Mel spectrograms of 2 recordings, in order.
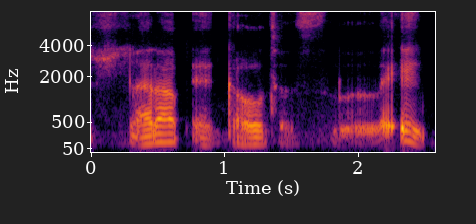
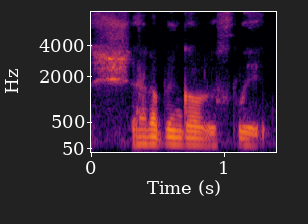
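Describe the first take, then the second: First: Slow, stretched-out scolding; drawn-out exasperation. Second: Brisk, restrained telling-off; mild exasperated scolding. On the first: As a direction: drag each word out, ending on a long sleep. Wife's worn-out repeated scolding. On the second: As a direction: scold a noisy husband without raising your voice. Wife scolds screaming husband, first take. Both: Retold or imitated.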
